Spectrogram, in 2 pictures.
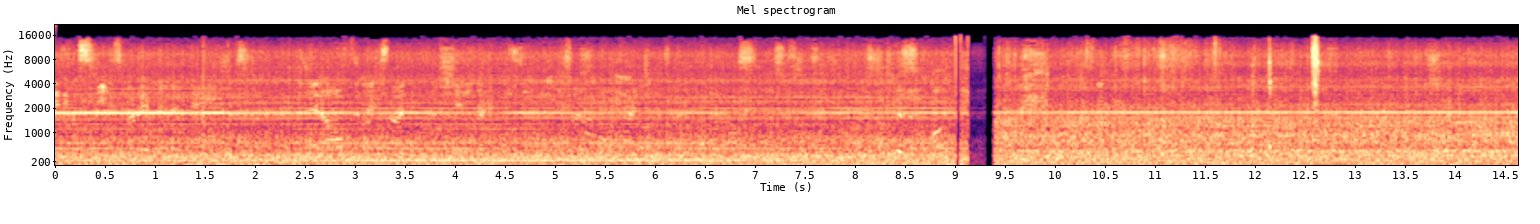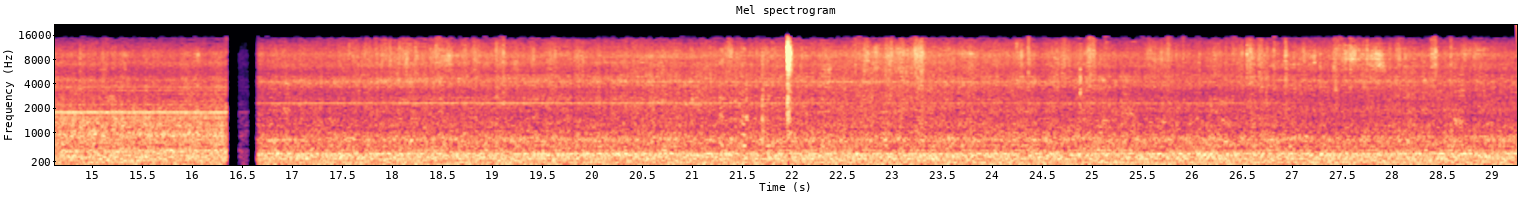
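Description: A jet engine roars steadily inside an airliner cabin.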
